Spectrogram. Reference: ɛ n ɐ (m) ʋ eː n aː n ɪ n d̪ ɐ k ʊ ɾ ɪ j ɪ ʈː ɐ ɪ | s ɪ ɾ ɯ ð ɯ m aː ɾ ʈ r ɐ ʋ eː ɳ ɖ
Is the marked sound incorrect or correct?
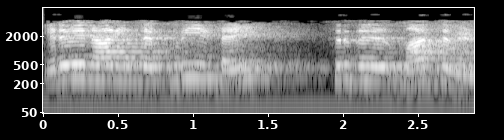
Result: incorrect: none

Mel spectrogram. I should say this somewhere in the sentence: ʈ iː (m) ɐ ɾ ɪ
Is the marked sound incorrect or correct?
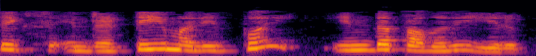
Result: correct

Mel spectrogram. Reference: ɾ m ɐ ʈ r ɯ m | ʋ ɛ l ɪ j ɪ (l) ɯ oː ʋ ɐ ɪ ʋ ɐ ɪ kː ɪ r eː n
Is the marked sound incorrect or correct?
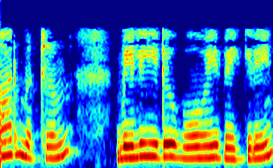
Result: incorrect: ɽ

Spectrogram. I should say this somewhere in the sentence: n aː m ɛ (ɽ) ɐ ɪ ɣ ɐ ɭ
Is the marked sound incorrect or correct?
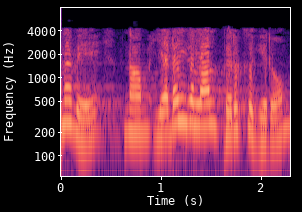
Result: correct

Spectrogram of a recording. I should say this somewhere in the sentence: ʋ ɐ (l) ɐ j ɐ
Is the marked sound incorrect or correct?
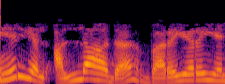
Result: incorrect: ɾ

